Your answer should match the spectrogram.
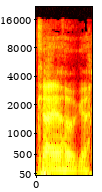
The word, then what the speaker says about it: Cuyahoga: Cuyahoga? – Cuyahoga.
